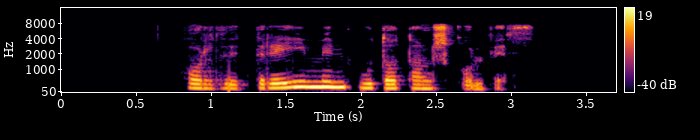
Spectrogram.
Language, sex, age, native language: Icelandic, female, 40-49, Icelandic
